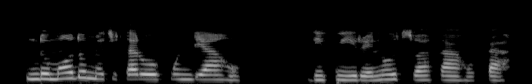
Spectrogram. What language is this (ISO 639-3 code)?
ibo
